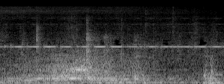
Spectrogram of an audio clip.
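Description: Northern Line tube train (1995 stock) heard from inside the carriage: a steady rushing running noise that swells about halfway through, with a thin steady high whine running through it.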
